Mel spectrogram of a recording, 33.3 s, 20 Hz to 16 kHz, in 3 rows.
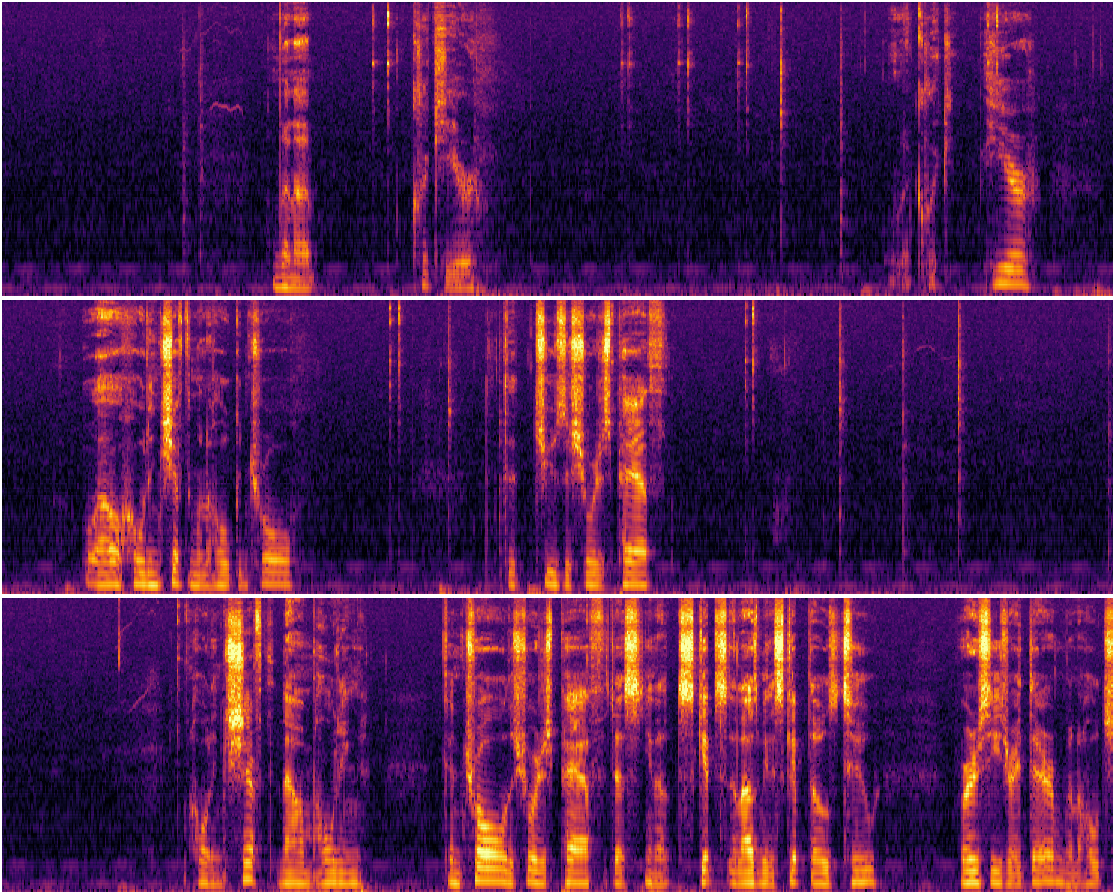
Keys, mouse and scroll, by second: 1.8 middle click, 3.7 click, 3.9 click, 6.2 shift+click, 6.8 shift+click, 7.3 shift+click, 7.8 middle click, 8.4 middle click, 9.9 shift+click, 15.0 ctrl+click, 15.1 ctrl+click, 15.6 middle click, 16.1 middle click, 17.1 shift+click, 18.5 shift+click, 19.4 middle click, 20.1 middle click, 20.7 middle click, 22.2 middle click, 24.0 shift+click, 24.1 shift+click, 28.1 ctrl+click, 29.4 middle click, 32.4 middle click.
